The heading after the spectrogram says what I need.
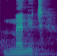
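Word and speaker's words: manage: तो इस AGE ending को प्रोनाउंस किया जाता है इज, इसे बोला जाता है इज। तो इस तरह से अगर ये वर्ड आप देखते हैं तो इसे बोला जाएगा मैनेज, और आप इसके ट्रांसक्रिप्शन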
